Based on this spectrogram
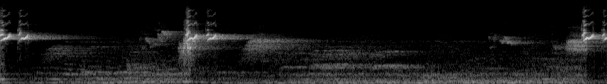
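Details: Greater green leafbird, mini type, training recording: bright doubled chip notes opening, middle and close, each trailing into a steady high whistle, with quieter slurred notes between.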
